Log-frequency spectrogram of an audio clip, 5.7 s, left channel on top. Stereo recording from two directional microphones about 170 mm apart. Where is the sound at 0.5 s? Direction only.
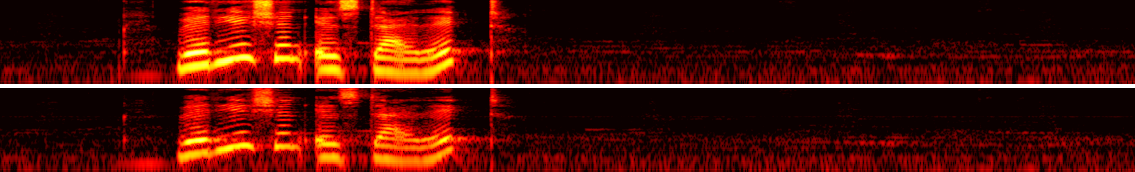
40° left (ahead or behind).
